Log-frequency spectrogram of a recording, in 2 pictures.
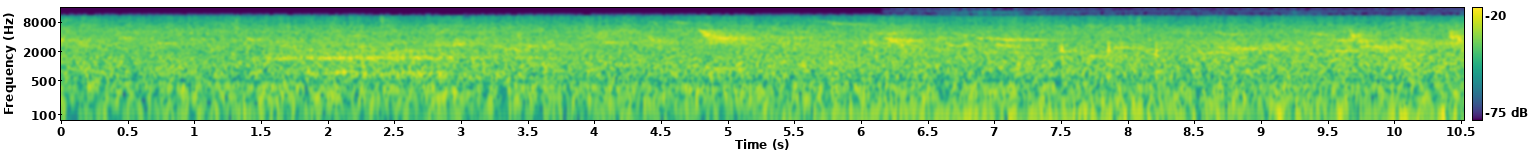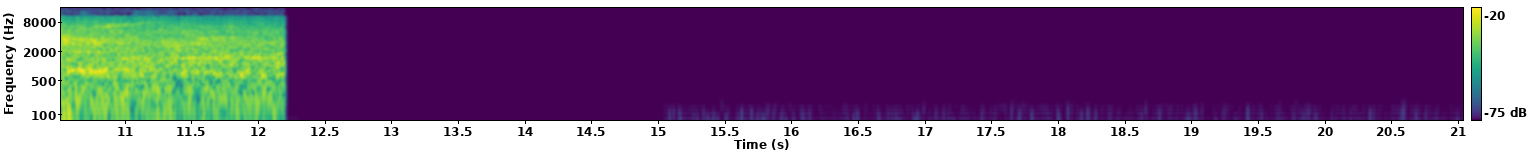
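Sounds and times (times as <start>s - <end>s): birds chirping and calling: 4.9s - 12.1s.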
